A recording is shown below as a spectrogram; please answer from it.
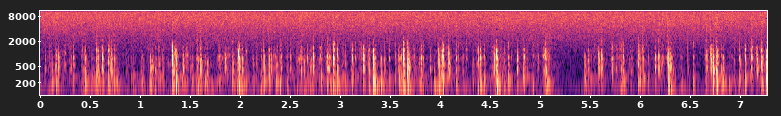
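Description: Fingertips rub and squeeze the small, solid, white soft silicone ear of a 3Dio binaural microphone. The result is a close, muffled stream of dense rubbing and soft thumping, heavy in the low end with almost nothing bright. There is a brief lull just past five seconds before the rubbing resumes.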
